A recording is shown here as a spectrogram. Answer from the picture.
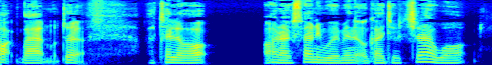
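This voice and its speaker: A man with a British accent at a medium pitch, in a dry, close sound with no echo. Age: 20s. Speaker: podcaster. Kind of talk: solo unscripted ramble. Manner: relaxed, rambling.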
